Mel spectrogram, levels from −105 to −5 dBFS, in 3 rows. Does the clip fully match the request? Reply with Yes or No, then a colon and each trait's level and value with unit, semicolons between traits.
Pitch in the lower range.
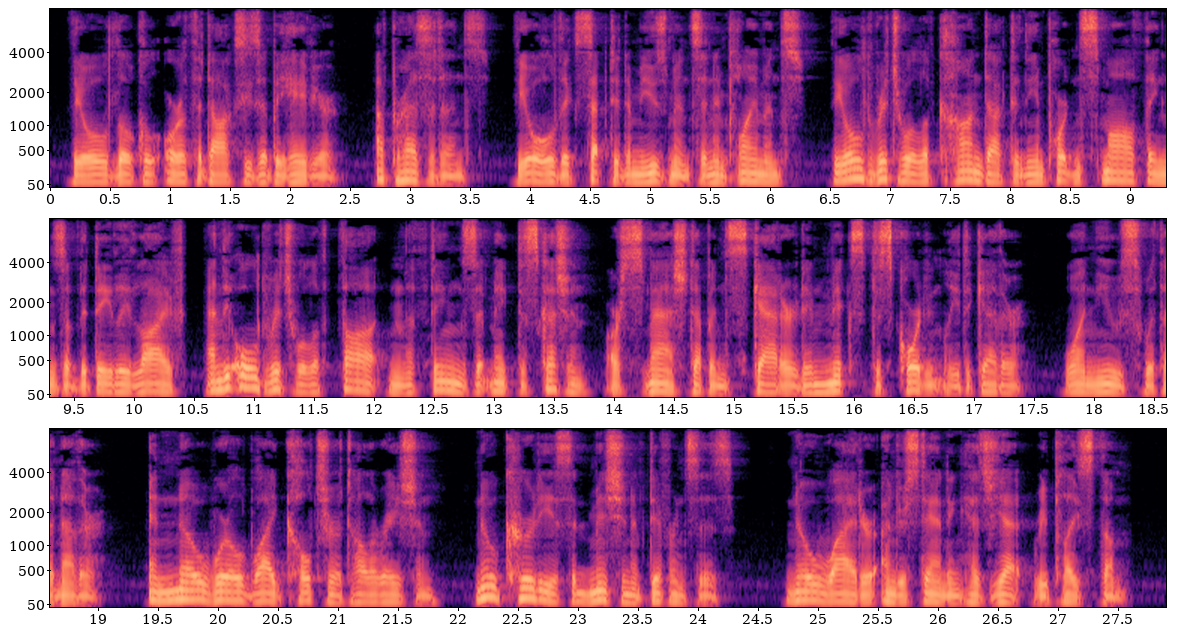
Yes: very low, 85 Hz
